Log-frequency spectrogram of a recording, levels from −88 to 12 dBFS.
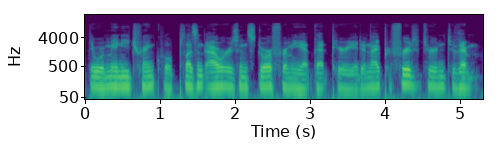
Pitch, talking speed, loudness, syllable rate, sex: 110 Hz, 225 wpm, -20 LUFS, 5.4 syllables/s, male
